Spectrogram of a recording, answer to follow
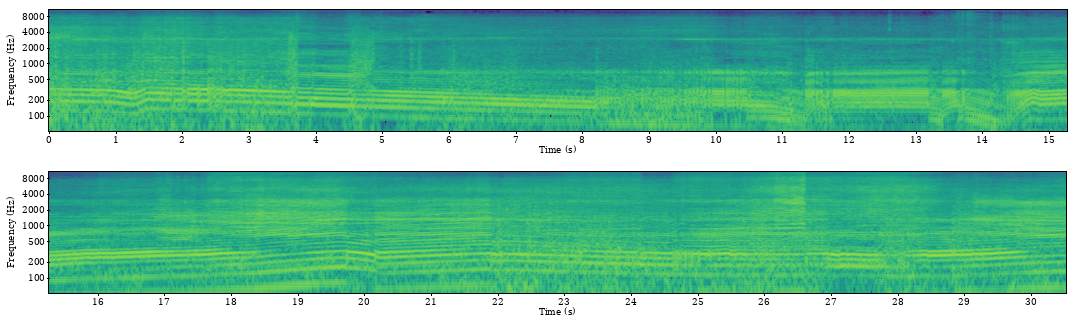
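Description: Small motorcycle engine heard from the rider's seat while riding. Its pitch climbs, drops sharply, then climbs again, over and over, as the bike revs up through the gears and backs off.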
